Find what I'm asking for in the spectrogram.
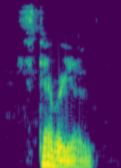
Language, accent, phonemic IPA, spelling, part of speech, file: English, Southern England, /ˈstɛ.ɹi.əʊ/, stereo, noun / adjective / verb, LL-Q1860 (eng)-stereo.wav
